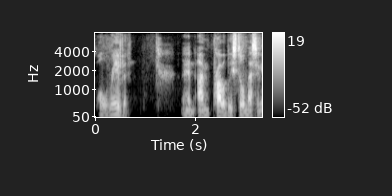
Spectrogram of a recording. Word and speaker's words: Valravn: this i was saying val raven because you know i'm a silly american but apparently it's pronounced wall raven and i'm probably still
